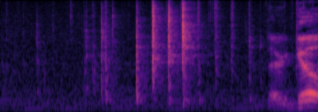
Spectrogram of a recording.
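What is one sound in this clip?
A metal axle clicks and scrapes as it slides through a frame.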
